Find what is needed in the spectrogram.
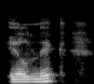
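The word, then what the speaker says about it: Irniq: of names so like there's the last name ilnic we spell it i r and iq but if you hear it said it sounds like there's an l um so a lot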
